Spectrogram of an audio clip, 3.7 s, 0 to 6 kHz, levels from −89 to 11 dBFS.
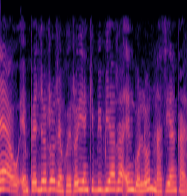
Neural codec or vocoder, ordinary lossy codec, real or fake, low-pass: none; AAC, 24 kbps; real; 5.4 kHz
